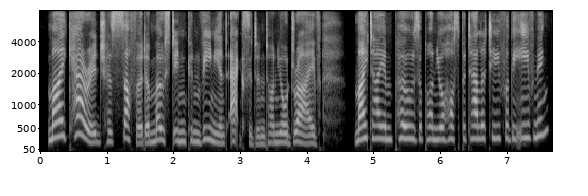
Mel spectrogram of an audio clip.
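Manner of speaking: lightly voiced refined gentleman; polished stranger asking politely; cultured gentleman. Gentleman asks shelter.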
